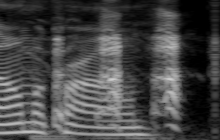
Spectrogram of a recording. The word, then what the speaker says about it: Omicron: Not our president was just mispronouncing Omicron. – It's Omicron.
